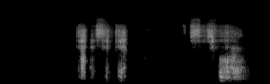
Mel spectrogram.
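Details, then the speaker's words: Cochlear implant simulation of the sentence "la bicicleta es azul" in the absence of noise; buzzy, hissy processed speech, yet the sentence remains roughly recognizable. "Sí sí se escucha más o menos uno puede identificar la oración la bicicleta es azul claramente en ausencia de ruido"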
